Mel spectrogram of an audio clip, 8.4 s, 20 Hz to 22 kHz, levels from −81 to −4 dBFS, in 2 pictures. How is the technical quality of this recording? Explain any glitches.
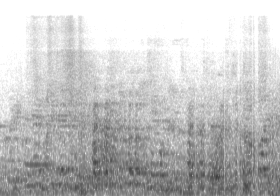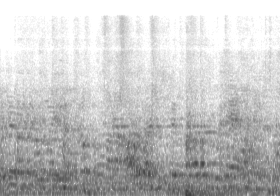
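The recording has two kinds of timing fault.

Overlapping chunks at 2.00, 4.60 and 7.20 s: each 2.5 s block restarts 100 ms early, so that slice replays and gives a regular stutter.

Repeated packet loss (robotic sound) from 2.91 to 4.47 s: about a dozen short gaps, the longest 60 ms, are patched by extending earlier sound, giving choppy audio with pieces missing.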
